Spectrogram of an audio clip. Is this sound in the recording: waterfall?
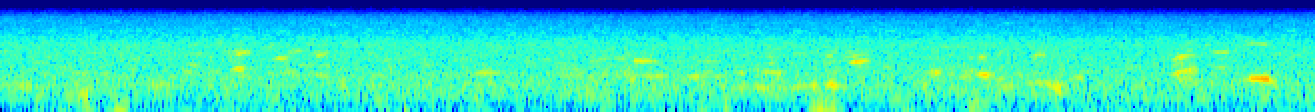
yes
